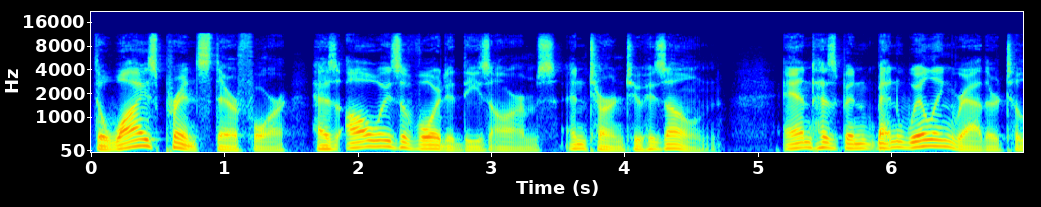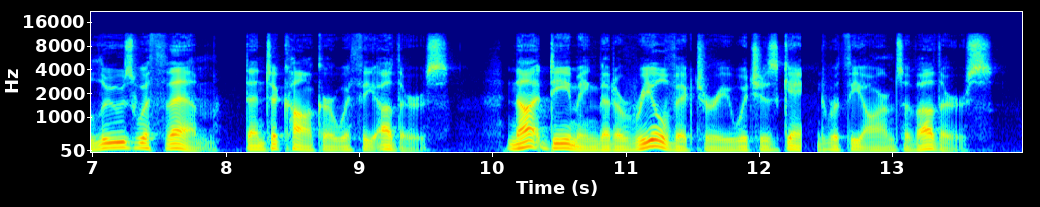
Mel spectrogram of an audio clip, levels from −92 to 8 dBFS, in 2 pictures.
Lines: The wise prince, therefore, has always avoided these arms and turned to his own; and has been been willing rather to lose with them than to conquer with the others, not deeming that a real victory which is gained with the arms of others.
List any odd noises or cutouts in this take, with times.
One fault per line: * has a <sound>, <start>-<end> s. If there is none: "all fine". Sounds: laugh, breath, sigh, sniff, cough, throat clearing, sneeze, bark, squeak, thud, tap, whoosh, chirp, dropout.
* has a dropout, 12.3-12.4 s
